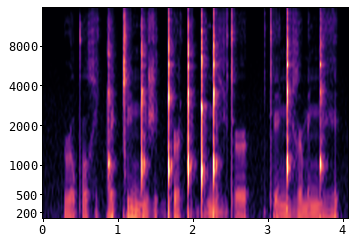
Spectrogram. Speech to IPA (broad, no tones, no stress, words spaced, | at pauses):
ɭopʼo xe̤ǃe ǀiŋ͡ǃiʒi ǃʼə˞ǃi̤ ɡ͡ǃo̤ŋ͡ǃeɣi̤tʼə˞ | tʼeŋ͡ǃe̤ɣə˞me ŋ͡ǃe̤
